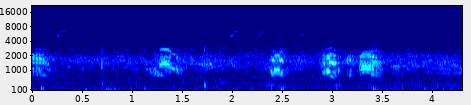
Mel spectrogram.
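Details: Demoiselle cranes migrating in March 2023 give soft, rattling croaks in short clusters, the last two close together, with faint high chirps.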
